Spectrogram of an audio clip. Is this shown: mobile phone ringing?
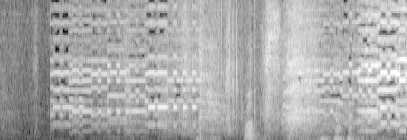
yes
